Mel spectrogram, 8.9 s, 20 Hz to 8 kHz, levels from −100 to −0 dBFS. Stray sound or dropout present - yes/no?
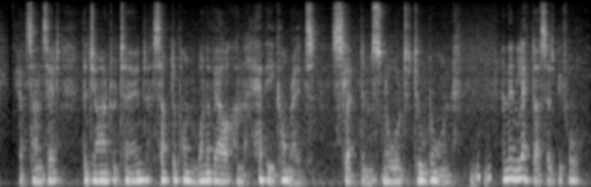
yes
